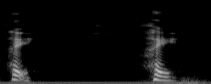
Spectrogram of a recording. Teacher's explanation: Esos son los alvéolos. Entonces ellos utilizan la lengua y los alvéolos para mencionar la C y sonaría como más o menos C.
